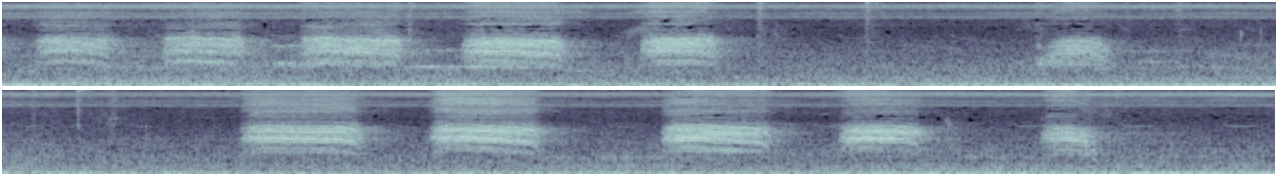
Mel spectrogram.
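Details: House crow giving a long series of harsh caws, first in a quick run of five, then scattered single and paired caws, against a constant low rumble and a steady high-pitched whine.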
